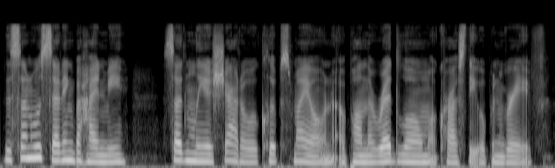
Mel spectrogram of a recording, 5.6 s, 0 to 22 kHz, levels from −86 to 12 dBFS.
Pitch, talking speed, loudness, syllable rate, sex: 175 Hz, 215 wpm, -16 LUFS, 6.1 syllables/s, female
